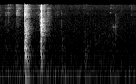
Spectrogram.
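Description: Two short, sharp clicks about a quarter of a second apart, from small hard objects being handled.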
